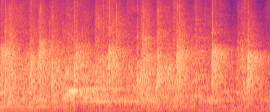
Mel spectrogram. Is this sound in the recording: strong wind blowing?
no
